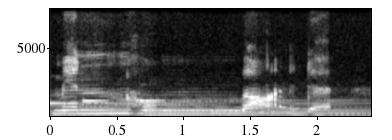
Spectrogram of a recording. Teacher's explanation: Lalu ada minhum ba'da, hukumnya ikhfa syafawi, sebab huruf mim sukun bertemu huruf ba, dibaca samar dengan dengung dan ditahan selama 3 harokat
